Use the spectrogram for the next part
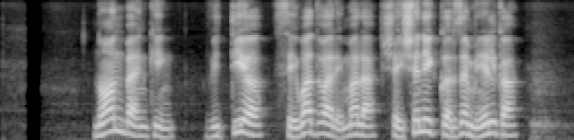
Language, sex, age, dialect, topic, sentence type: Marathi, male, 25-30, Standard Marathi, banking, question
